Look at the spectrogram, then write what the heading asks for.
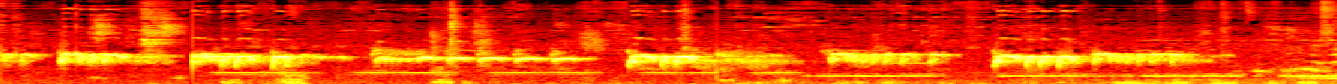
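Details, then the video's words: Wild-type local zebra dove singing continuously, as used to lure wild birds: repeated trilled, purring cooing phrases with lower steady tones beneath, in bursts about every second, with faint low background rumble. "JAWARA perkutut lokal alam full gacoran tanpa putus bunyi // cocok untuk pikatan burung liar"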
